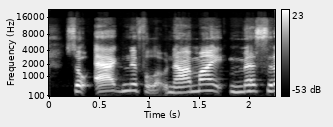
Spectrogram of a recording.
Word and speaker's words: Agnifilo: I'm gonna say it right all right so AG niif now I might mess it up again just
